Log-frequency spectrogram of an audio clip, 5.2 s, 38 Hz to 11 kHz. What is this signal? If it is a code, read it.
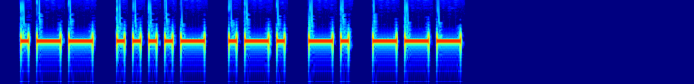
Morse code, heard as a keyed tone, about 20 wpm, 700 Hz. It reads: W4RNO
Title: 2023 POTA Hunter Call Signs - 20wpm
